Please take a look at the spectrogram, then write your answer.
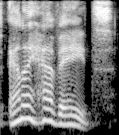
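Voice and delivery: high, slow affected announcement. Retold or imitated.

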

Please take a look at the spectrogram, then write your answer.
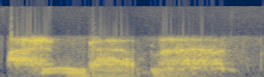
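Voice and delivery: low whispered Batman rasp. Acted. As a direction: breathe it like a brooding hero. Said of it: "Give us one more".

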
